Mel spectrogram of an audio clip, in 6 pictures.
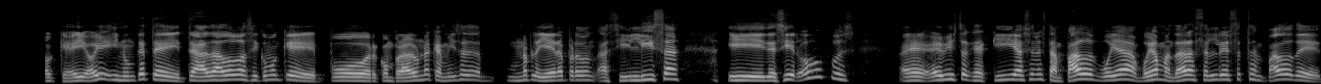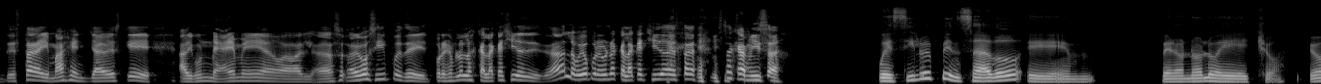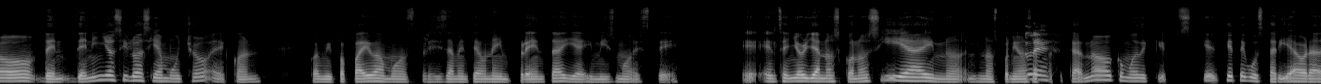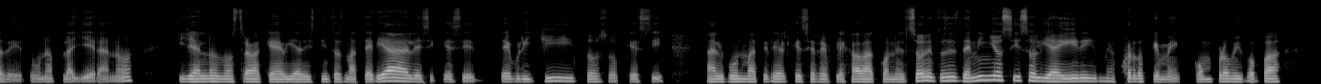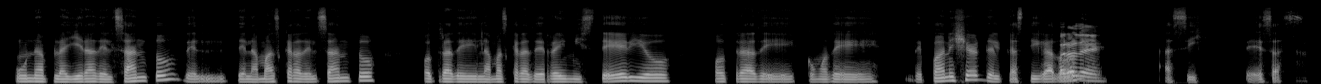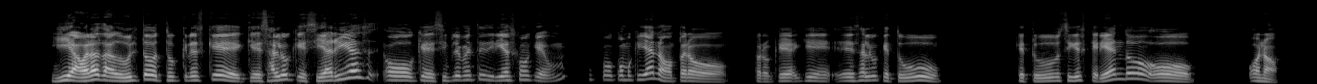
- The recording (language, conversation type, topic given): Spanish, podcast, ¿Qué prenda te define mejor y por qué?
- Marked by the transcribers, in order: chuckle; tapping; other background noise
